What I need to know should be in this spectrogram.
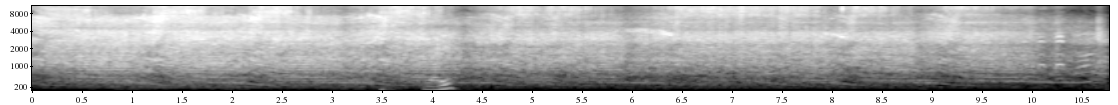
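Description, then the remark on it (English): About twelve Formula One cars scream past one after another during the third lap of a race, in a loud, continuous stream, their high-revving engine notes rising and falling as each car passes. “My favorite sound of this whole race was when there were about, like, 12 cars that went one after the other, like, in the third lap.”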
